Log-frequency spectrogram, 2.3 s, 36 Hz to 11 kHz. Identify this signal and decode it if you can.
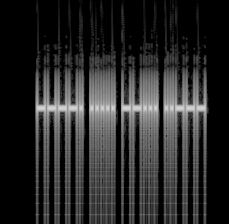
Morse code, heard as a keyed tone, about 44 wpm, 700 Hz. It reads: 9572
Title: Numbers - 4-Digit 45wpm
